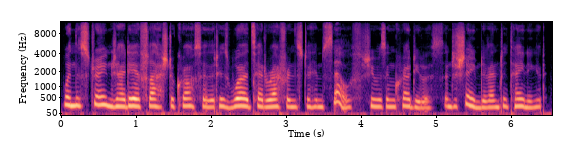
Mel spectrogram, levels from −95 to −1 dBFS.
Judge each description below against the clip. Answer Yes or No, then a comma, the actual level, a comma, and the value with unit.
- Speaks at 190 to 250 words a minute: Yes, average, 200 wpm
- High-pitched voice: Yes, high, 220 Hz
